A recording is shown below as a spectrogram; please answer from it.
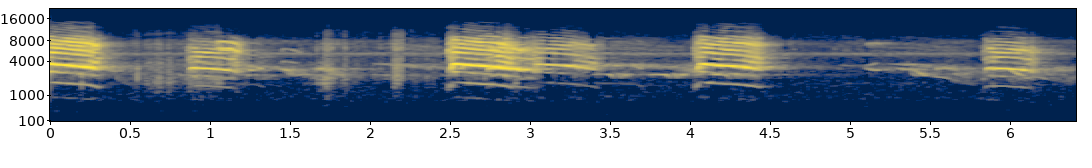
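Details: Loud, raspy calls from blue jays arriving at a birdbath come in bursts roughly every one to one and a half seconds. Each note is rich in harmonics and bends downward.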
